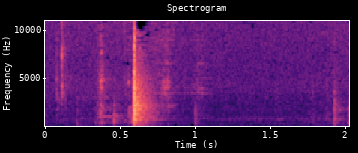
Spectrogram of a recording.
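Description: A sharp clack about half a second in, then a few light clicks, as leads are handled and unplugged at a mains power block.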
